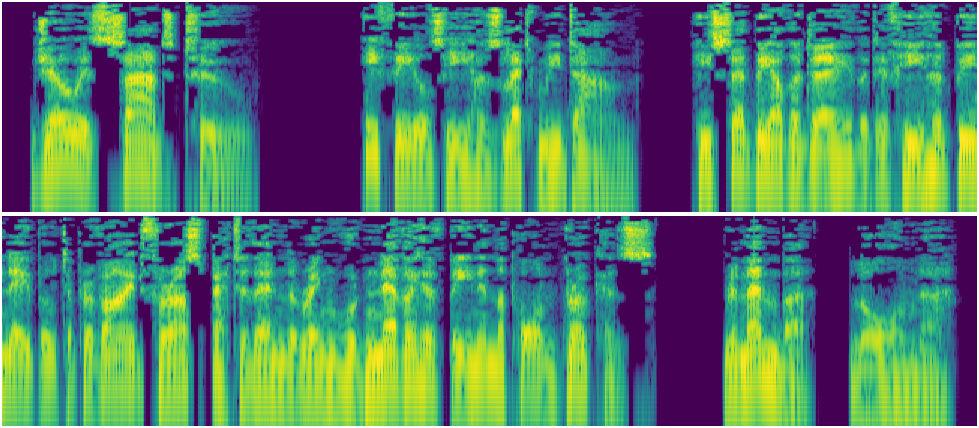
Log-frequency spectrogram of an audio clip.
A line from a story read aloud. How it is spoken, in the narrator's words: Michael said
